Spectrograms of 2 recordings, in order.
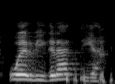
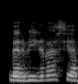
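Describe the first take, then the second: First: It uses the restored classical Latin pronunciation. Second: It uses the traditional Spanish-style pronunciation. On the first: "En nuestra pronunciación restituta, reconstruida" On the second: "la tradición nos ha conservado el verbigracia"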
